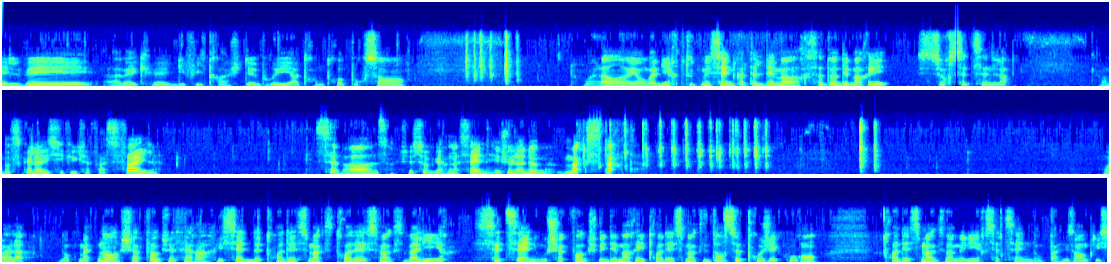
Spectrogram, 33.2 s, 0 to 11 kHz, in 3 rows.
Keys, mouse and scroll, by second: 0.5 click, 1.7-2.7 drag, 3.5 click, 4.5 KP_3, 4.9 KP_Enter, 12.0 click, 13.9 click, 15.6 click, 16.5-19.0 typing, 19.5 Return, 23.7 click, 24.4 click, 25.8 click, 31.2 alt+middle click, 32.5 alt+middle click.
